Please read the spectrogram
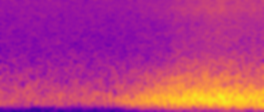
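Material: Nothing is struck.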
